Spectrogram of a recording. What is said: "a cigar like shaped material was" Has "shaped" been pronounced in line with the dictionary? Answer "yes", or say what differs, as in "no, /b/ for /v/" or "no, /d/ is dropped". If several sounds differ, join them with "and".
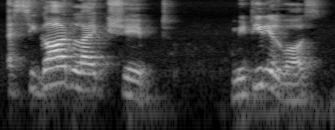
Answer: yes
